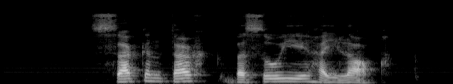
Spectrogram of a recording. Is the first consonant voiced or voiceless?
voiceless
